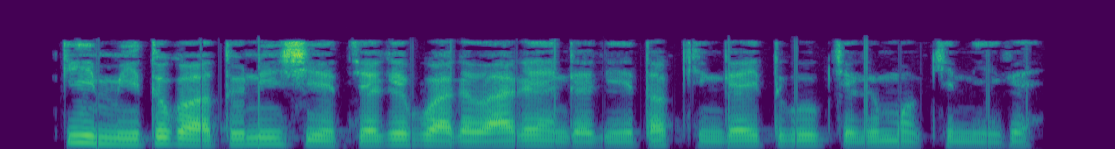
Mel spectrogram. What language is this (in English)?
Kalenjin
